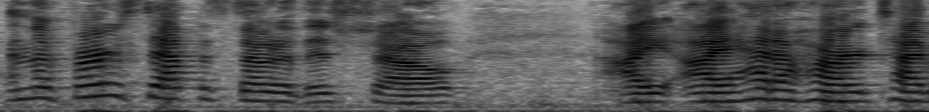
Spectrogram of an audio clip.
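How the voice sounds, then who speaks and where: A woman with a Maine accent speaks at a moderate pace in a medium pitch, her pitch varying in an ordinary way over noticeable background noise. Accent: Maine accent, said to be close to Canadian. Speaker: podcast co-host. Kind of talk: casual chat.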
